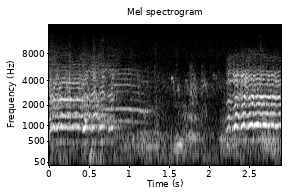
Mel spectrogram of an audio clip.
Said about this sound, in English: Kibbutz business manager Shmuel Boglasowski is checking in on the dairy goat shed, where newborns are playing on scattered straw and munching on food pellets.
